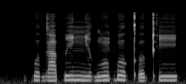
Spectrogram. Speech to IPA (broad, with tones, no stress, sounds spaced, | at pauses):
p ʊ˨ ɡ a˨ p i˦ ɲ i˨ ɡʷ ũ˦ ɓ o˦ kʼ ʊ˨ kʼ i˦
